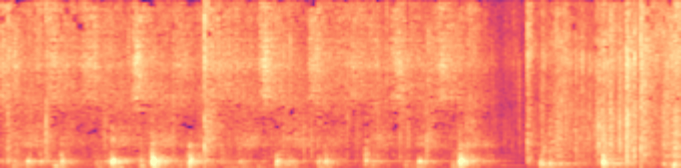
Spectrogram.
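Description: Curry leaves and spices roasting in a little oil in a pan for homemade curry chili powder, a soft sizzle under repeated rhythmic scraping strokes of a spoon, close and fairly quiet.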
